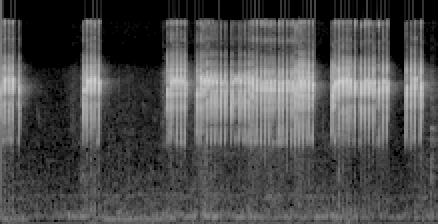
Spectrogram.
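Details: Long ngebren song of the endemic Javan tesia: short shrill trilled bursts, then a sustained rapid buzzy chatter of well over a second, then further high clipped trills.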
